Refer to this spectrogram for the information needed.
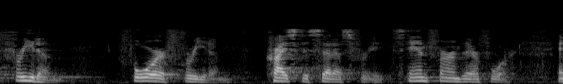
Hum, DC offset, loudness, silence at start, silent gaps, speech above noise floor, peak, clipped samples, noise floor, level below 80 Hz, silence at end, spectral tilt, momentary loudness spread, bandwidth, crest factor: none; under 0.1%; -28 LUFS; 0 s; none; 29 dB; -6 dBFS; under 0.1%; -57 dBFS; -68 dBFS; 0 s; -10.5 dB/octave; 20 LU; 5.4 kHz; 24 dB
